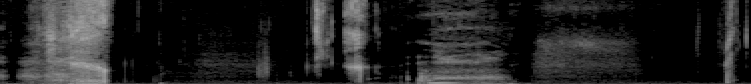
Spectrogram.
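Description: Chewing on bread: faint, moist mouth bursts in a few separate clusters with quiet gaps between them, no talk.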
